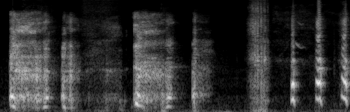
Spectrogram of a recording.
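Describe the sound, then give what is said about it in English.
A string of harsh coughs: two heavy hacking bursts, then a wheezy breath and three short, sharp coughs in quick succession. No talking. “you forgot your cough switch there, sir.”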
